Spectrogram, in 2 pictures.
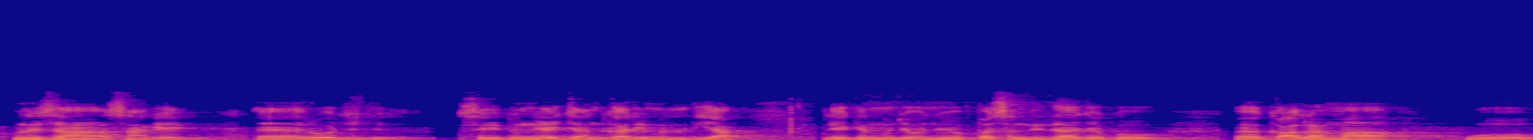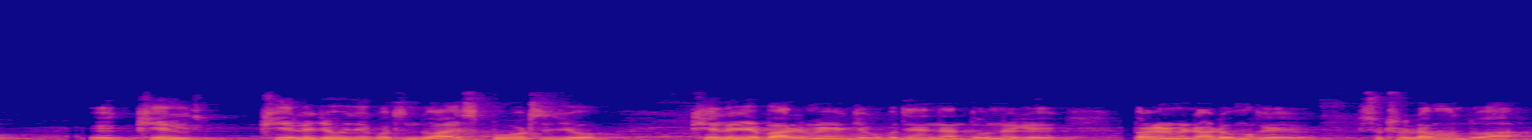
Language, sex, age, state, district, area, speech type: Sindhi, male, 45-60, Delhi, South Delhi, urban, spontaneous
